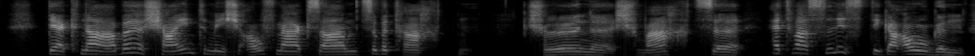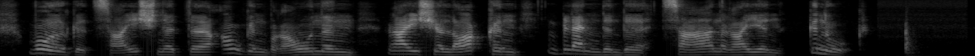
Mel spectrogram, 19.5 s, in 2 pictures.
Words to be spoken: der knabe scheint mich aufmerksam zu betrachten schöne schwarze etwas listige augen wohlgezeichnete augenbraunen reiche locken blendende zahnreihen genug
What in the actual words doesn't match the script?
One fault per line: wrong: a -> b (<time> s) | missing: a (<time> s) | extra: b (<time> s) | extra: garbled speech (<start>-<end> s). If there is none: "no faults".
no faults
